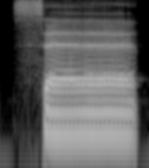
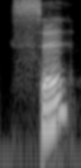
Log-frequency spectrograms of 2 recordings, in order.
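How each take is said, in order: First: The vowel is long, held two beats. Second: The vowel is short, held one beat. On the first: "Sa voyelle longue" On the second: "Sa voyelle normale"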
